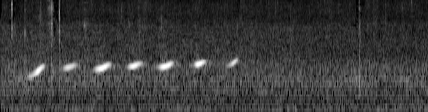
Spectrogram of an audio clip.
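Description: A quick series of about seven short, clear whistled chirps, each sliding upward, the series climbing slightly in pitch over about a second before stopping.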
